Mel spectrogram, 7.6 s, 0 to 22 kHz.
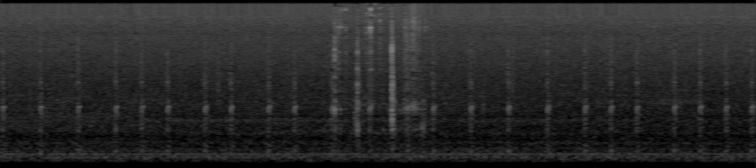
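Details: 2004 BMW 325Ci: light even ticking about 2.5 times a second over a faint hum, engine not turning over; no-start with ticking, cause unclear.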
